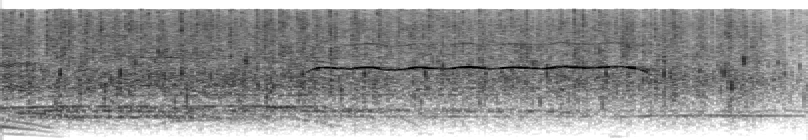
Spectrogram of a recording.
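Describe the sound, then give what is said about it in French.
A large live audience at the Apollo applauds steadily, dense clapping with scattered cheers and whistles rising above it, a long whistle standing out midway, then the ovation gradually softens. “Du bruit pour Léa, s'il vous plaît.”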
